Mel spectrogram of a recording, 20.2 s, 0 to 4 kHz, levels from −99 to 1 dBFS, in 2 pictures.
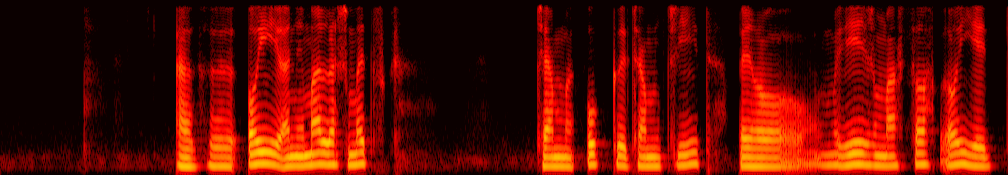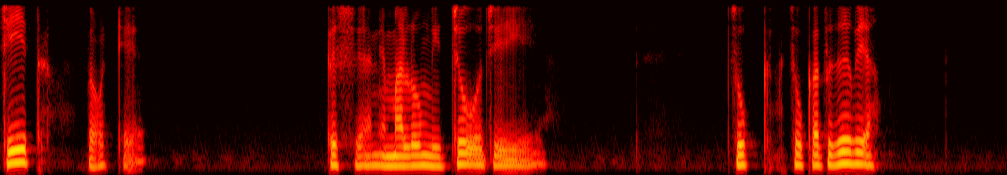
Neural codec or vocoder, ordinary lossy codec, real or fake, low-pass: codec, 16 kHz, 2 kbps, FunCodec, trained on Chinese and English, 25 frames a second; none; fake; 3.6 kHz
